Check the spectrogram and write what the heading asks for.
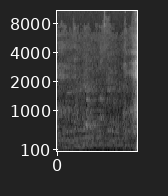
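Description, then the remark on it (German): A person voices an exaggerated, breathy yawn, a drawn-out airy exhale lasting over a second that swells louder right at the end, with no other speech. “sondern er steht vielleicht auf, heiliges Gähnen, so,”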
